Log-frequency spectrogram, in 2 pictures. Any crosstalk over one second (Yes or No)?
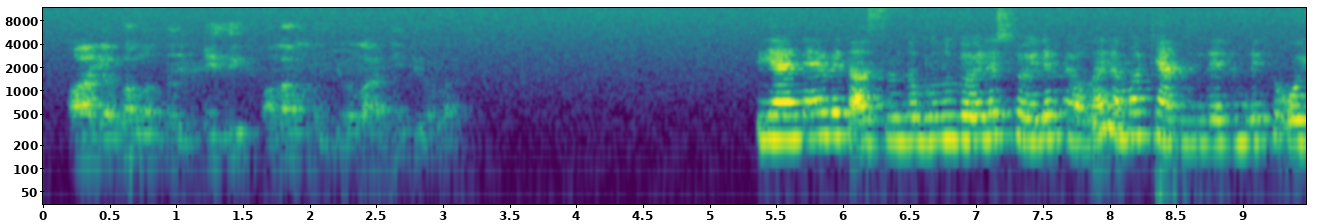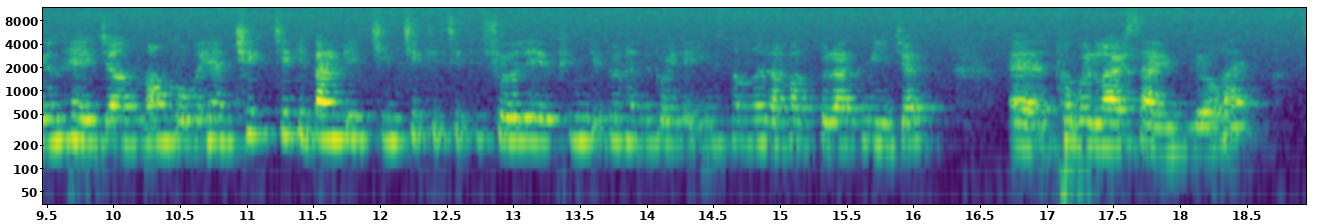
No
